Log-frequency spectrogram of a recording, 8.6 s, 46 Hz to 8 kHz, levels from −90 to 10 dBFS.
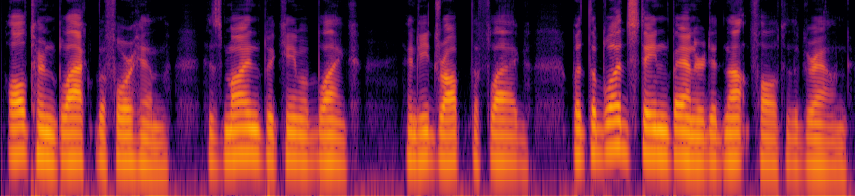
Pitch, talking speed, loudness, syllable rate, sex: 115 Hz, 180 wpm, -19 LUFS, 4.7 syllables/s, male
